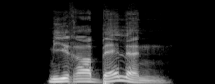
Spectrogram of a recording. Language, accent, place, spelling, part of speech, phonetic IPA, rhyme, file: German, Germany, Berlin, Mirabellen, noun, [miʁaˈbɛlən], -ɛlən, De-Mirabellen.ogg
- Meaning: plural of Mirabelle "mirabelle plums"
